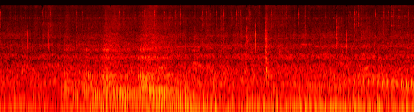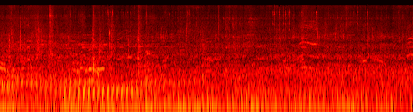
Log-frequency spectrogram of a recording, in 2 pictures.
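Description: Street ambience: a motorbike engine passes close by twice, swelling about two seconds in and again around eight to eleven seconds, over a steady low rumble, with people's voices nearby.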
